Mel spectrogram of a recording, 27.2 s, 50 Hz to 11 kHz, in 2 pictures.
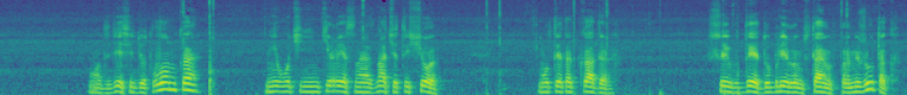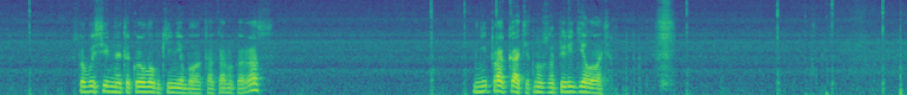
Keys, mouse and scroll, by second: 3.1-5.4 middle drag, 7.4 click, 8.6-9.1 drag, 11.0 shift+d, 14.3-20.3 drag, 20.5 click, 22.0 Delete, 24.1-25.5 drag, 26.0 middle click, 27.1 space.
